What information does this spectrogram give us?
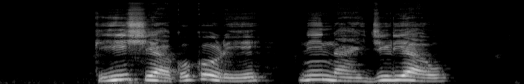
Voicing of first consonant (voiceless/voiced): voiceless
